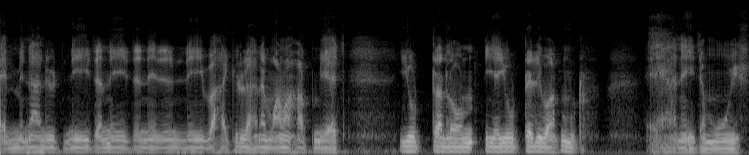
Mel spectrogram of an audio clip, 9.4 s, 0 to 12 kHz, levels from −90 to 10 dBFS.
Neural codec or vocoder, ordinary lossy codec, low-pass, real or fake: none; none; 10.8 kHz; real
